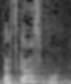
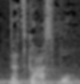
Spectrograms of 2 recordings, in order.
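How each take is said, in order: First: Said in the usual way. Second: "That's gospel" said again much softer, almost breathed; hushed repeat. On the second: Acted. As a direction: let the words sink in, drop right down. Repeated sermon refrain, softer take.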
